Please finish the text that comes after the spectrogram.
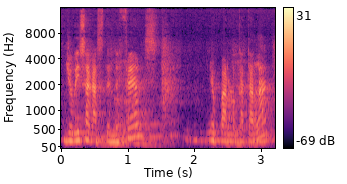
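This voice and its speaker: A woman's voice: mid-range voice, lively intonation, normal speed, noisy background. A woman from Cuba with a Cuban accent, a native Spanish speaker giving a simple self-introduction as a language student. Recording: echoey room with crowd chatter.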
